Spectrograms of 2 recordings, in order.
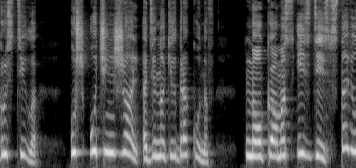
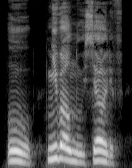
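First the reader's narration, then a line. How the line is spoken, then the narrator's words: Snide, smirking reassurance. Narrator (Russian): Ехидно ухмыльнулся, обнадежил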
